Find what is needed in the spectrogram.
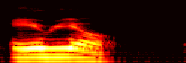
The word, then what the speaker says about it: Ariel: I said, "Hear, O Ariel," it rhymes with Israel on purpose, "the Lord your God, the Lord is one.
